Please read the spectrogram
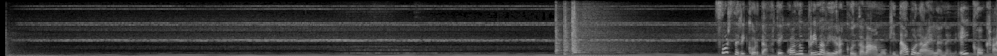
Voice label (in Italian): Rainbow Serpent Italian; Welcoming International Guests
